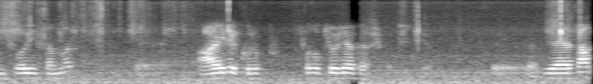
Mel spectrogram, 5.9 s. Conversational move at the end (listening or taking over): listening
